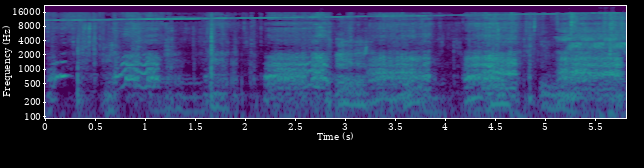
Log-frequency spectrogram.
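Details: During a squabble over rank, Pungsan dog puppies give rough growling bursts mixed with a brief higher whine at the start, broken by irregular pauses.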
